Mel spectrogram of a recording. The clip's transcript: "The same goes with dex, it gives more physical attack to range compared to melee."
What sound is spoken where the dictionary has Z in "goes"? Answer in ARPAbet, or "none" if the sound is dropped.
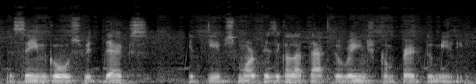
S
